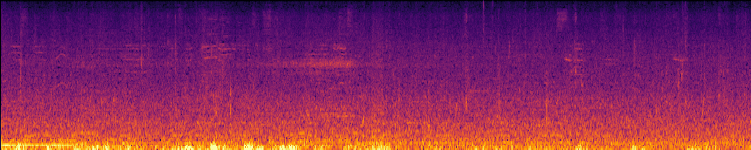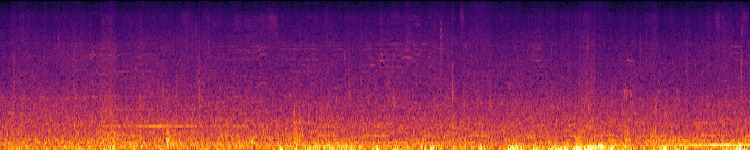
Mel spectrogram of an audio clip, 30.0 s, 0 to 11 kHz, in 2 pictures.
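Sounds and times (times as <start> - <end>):
harbor docks ambience: 0.0 - 30.0.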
